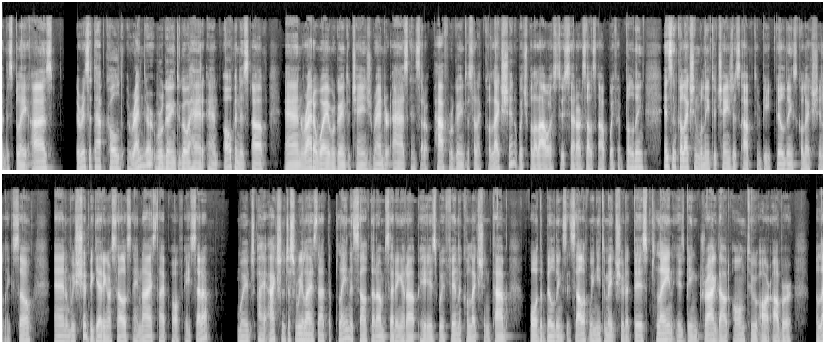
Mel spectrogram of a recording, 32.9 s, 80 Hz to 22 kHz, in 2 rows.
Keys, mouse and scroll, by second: 0.5 click, 4.5 click, 8.2 click, 9.8 click, 10.9-11.9 scroll, 12.0-13.1 scroll up 3, 14.1 click, 15.5 click, 17.4-17.8 scroll, 18.8-19.5 scroll, 20.9 F8, 31.4 click.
